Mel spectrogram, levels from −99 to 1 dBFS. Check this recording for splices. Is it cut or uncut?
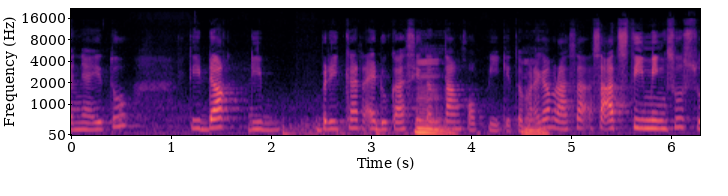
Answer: cut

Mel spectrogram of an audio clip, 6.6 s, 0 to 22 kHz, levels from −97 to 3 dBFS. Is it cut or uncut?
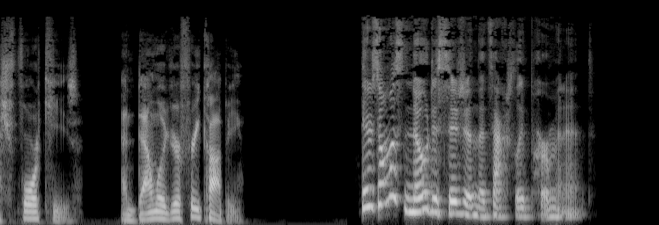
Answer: cut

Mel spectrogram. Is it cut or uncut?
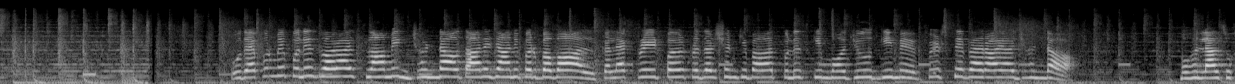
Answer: cut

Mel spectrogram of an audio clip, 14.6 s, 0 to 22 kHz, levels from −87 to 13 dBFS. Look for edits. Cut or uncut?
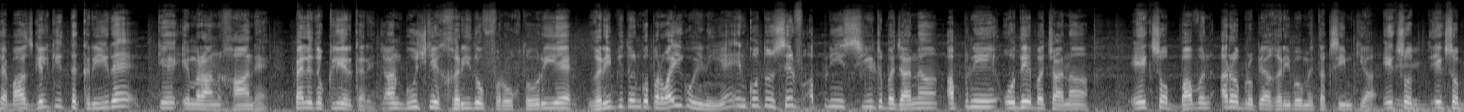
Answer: cut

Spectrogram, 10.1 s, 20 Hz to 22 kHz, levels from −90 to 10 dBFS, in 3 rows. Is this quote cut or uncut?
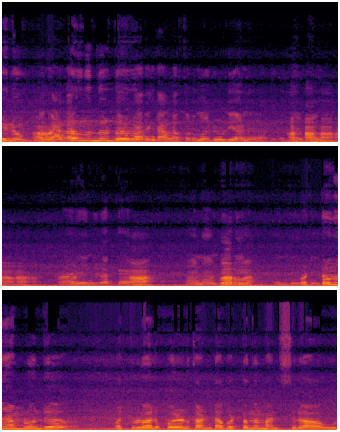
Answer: uncut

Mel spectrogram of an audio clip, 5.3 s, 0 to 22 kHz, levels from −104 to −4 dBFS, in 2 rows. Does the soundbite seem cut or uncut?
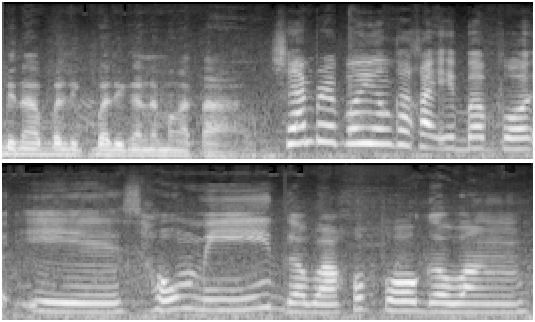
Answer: cut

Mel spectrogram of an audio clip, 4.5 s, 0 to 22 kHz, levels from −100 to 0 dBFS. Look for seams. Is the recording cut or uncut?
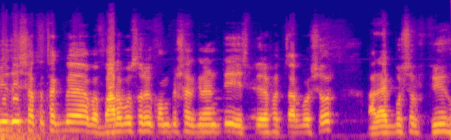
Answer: uncut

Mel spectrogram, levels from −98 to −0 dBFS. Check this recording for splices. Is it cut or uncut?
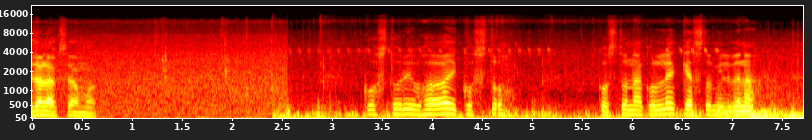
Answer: cut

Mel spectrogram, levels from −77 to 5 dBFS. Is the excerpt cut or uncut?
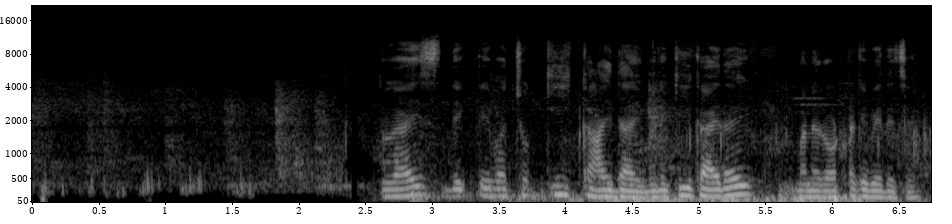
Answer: uncut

